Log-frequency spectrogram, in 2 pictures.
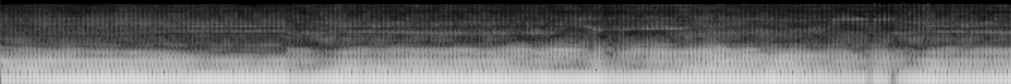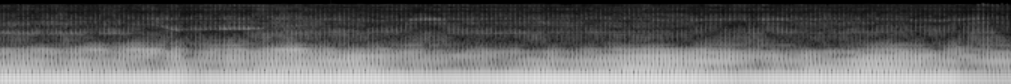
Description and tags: Short mono recording of a didgeridoo. Recorded with an M-Audio Microtrak II.
australia, ethnic, didgeridoo, didjeridu, musical-instrument, Australian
